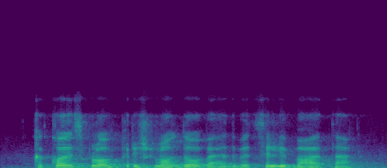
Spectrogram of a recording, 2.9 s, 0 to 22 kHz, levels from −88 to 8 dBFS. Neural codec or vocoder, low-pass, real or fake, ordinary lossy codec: none; 7.2 kHz; real; Opus, 32 kbps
